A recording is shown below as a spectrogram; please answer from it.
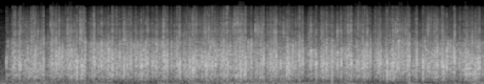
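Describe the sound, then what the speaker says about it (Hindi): Migrant workers at a shelter home stand around a pregnant woman and clap to encourage her, a steady, dense round of applause from a group that continues unbroken throughout. "वहां ठहरे दूसरे मजदूर इस महिला के पास खड़े हो गए और तालियां बजाने लगे"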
